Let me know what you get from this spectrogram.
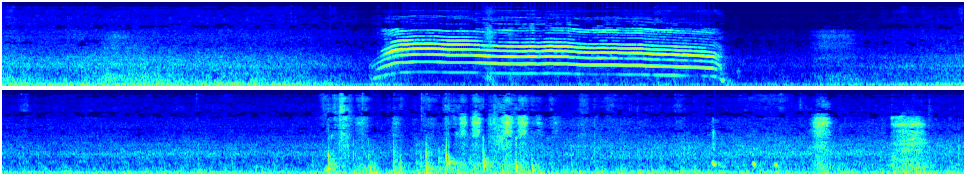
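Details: Cats fighting: a loud, drawn-out, wavering caterwaul lasting about three and a half seconds, followed by a quiet pause, then bursts of harsh scuffling and hissing noise over a low background rumble.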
